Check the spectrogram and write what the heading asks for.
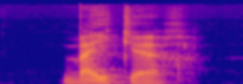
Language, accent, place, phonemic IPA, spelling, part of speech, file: French, France, Lyon, /baj.kœʁ/, bikeur, noun, LL-Q150 (fra)-bikeur.wav
- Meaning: biker (person whose lifestyle is centered on motorcycles)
